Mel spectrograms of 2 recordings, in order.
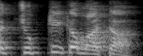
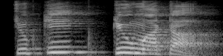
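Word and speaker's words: Chuquicamata: यहां पर एक आएगा चुकी कमाटा कौन सा आएगा चुकी कमाटा स्पेलिंग याद रखिएगा सी एच यू क्यू आई सी एच यू क्यू आई चुकी क्यूमाटा क्यूमाटा चुकी कुमाटा याद रखिएगा ये क्यों प्रसिद्ध है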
